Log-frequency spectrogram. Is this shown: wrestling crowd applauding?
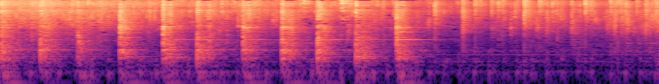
no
